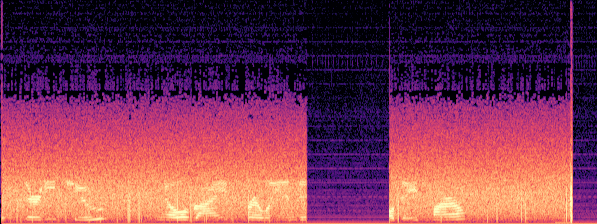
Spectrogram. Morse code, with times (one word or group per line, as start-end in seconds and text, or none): none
